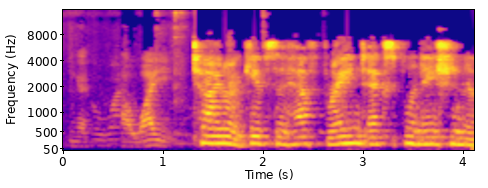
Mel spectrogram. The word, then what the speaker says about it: Hawaii: The models arrive at a sugarcane field in Hawaii, where nhớ là Hawaii, ta phải đọc là Hawaii, right? Not Hawaii. Okay? Hawaii.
